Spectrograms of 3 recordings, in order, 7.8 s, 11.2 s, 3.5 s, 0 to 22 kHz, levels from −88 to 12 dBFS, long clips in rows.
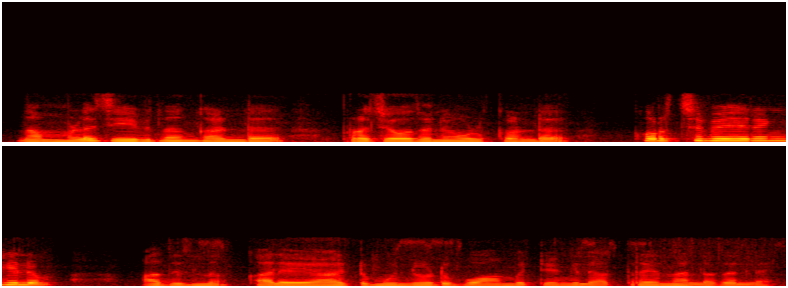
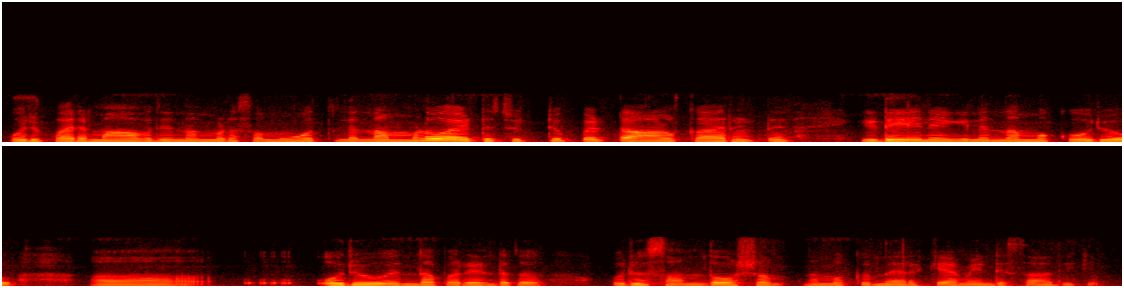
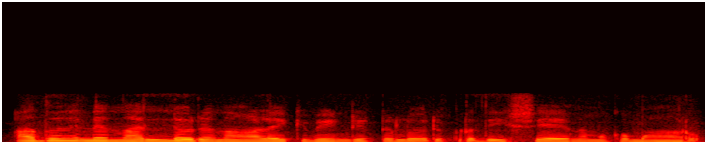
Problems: low volume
